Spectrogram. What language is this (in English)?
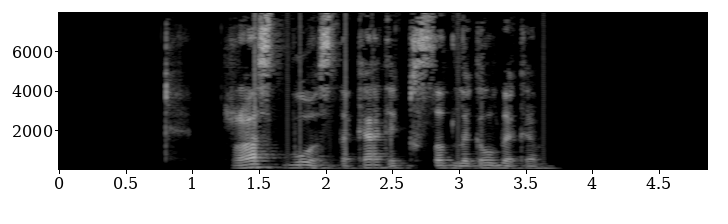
Central Kurdish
